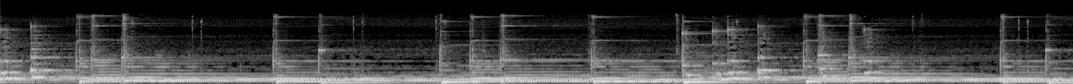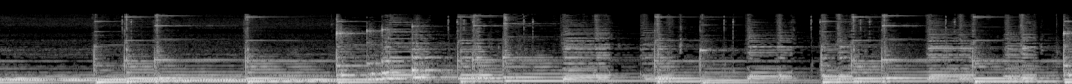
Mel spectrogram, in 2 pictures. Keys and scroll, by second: 7.8 ctrl+t, 12.3 Return, 20.4 alt+BackSpace, 21.2 ctrl+f.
